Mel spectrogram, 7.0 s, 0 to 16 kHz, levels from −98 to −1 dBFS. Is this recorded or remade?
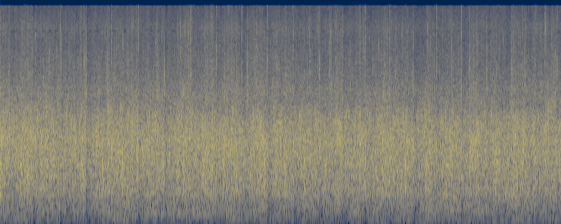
recorded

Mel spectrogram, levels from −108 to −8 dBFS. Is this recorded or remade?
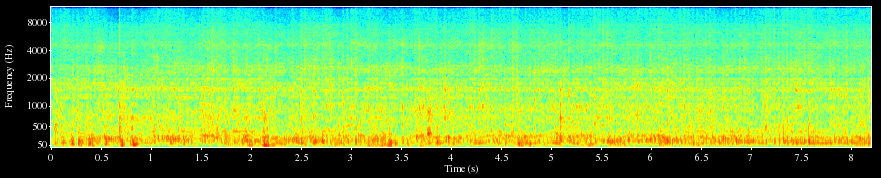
remade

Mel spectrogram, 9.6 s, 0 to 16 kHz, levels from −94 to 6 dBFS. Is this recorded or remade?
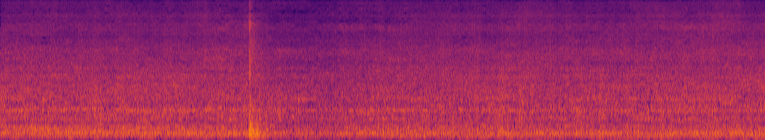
remade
